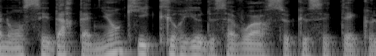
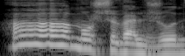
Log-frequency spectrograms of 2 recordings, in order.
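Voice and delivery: loud, high, drawn-out cry with some joy; cry of surprise; 10 semitones higher, 10 dB louder, slower than usual. A narrator's reading. D'Artagnan spots his old yellow horse, astonished cry. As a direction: burst out, stretching the first word high. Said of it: "un cri de surprise qui n'était pas exempt d'un mélange de joie".

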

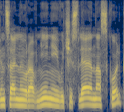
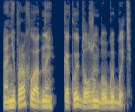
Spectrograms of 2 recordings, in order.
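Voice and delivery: usual speaking voice

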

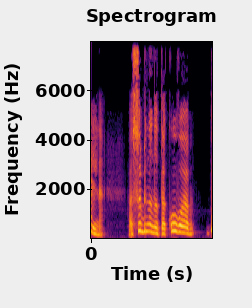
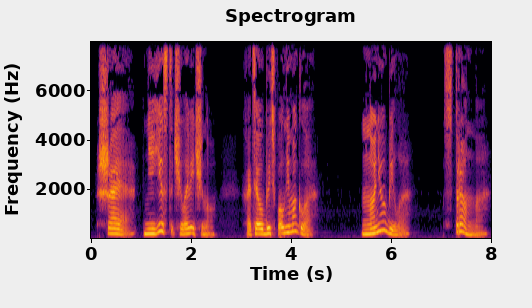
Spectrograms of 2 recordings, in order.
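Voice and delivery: musing slowly, with pauses between phrases; thoughtful drawl; 2 semitones lower, slower than usual. A narrator's reading. Man puzzling over the puma's mercy, thoughtful drawl. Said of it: "Протянул он задумчиво".

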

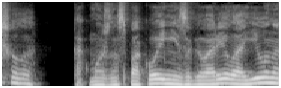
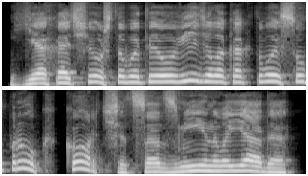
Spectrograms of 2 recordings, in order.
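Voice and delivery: higher-pitched, menacing priestess taunting her captive; gloating high priestess; 4 semitones higher than usual. Acted. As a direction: savour every threat like a cruel priestess. Priestess threatens Ayuna.

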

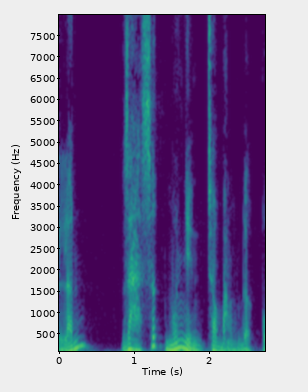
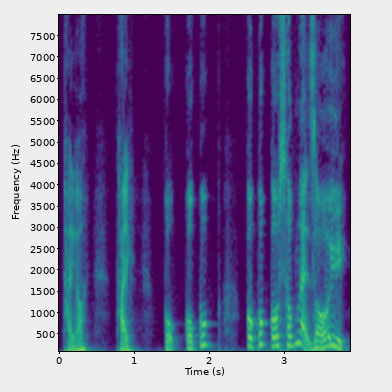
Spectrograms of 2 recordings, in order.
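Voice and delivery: out of breath; 9 semitones higher than usual. Acted. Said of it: "thở dốc".

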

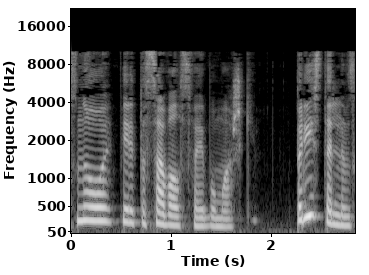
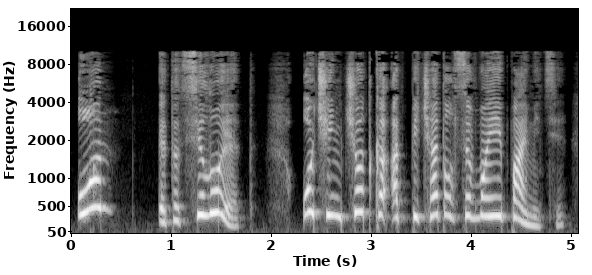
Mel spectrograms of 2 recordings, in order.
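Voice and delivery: overacted eyewitness; dramatic widow; 9 semitones higher, 7 dB louder than usual. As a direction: paint the silhouette dramatically. Margarita describing the killer.

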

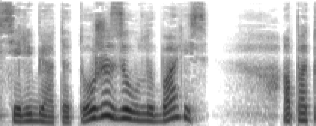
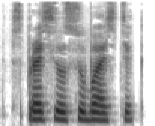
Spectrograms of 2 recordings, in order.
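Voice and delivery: ordinary delivery

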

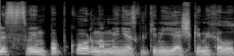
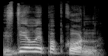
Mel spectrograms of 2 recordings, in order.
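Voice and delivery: calling out loud across the yard; shouting; 8 semitones higher, 4 dB louder than usual. Acted. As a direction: shout the order to the cook. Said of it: "крикнул я нашей главной кухарке".

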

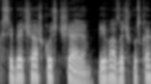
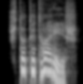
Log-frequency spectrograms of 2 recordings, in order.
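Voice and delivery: high, drawn-out outraged exclamation; exclaiming; 9 semitones higher than usual. A narrator's reading. Woman protests as the man lifts her dress, exclaiming. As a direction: cry out in protest, pitch jumping up. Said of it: "воскликнула она".

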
